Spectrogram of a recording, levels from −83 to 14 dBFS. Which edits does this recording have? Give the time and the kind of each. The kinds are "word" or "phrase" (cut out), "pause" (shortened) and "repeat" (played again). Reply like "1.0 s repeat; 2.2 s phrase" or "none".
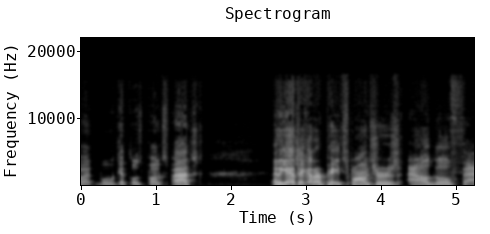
2.8 s word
